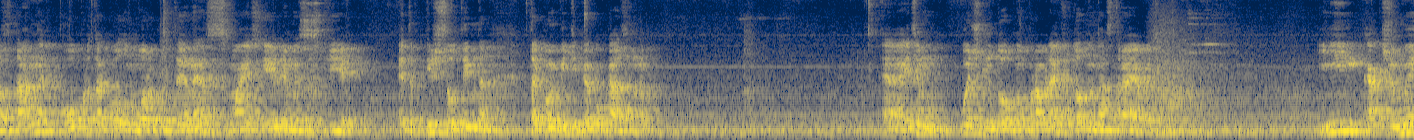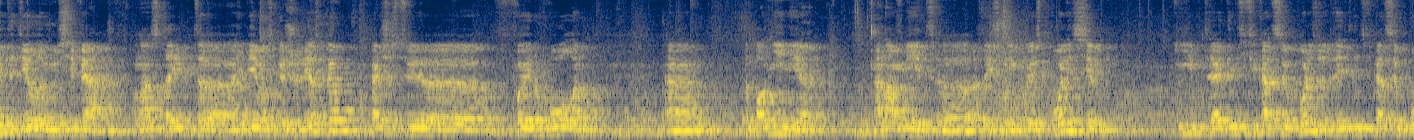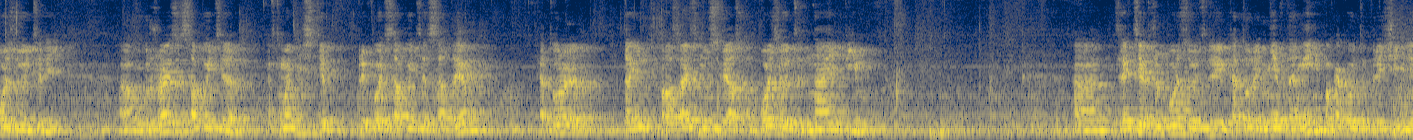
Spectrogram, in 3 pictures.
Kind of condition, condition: setting, live audience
